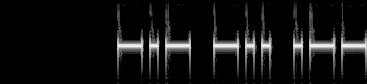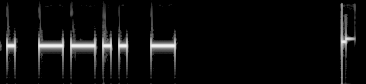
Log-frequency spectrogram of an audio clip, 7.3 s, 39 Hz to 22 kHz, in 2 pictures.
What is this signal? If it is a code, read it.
Morse code, heard as a keyed tone, about 15 wpm, 700 Hz. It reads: KDPZT
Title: Code Groups - 5 Letters - 15wpm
